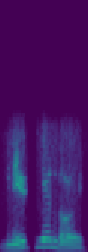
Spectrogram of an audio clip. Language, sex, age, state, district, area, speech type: Assamese, male, 18-30, Assam, Barpeta, rural, conversation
